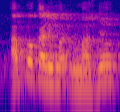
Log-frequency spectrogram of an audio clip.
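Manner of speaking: normal talking voice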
